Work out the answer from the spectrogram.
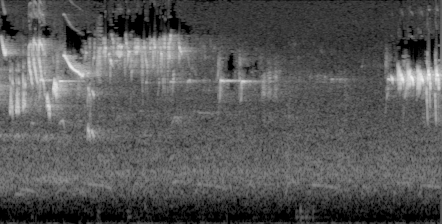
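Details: Early-morning birdsong at sunrise. A rapid, sweeping twitter opens loudly and fades. Soft scattered notes and a quiet pause follow, and a bright, fast high trill bursts in at the close.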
